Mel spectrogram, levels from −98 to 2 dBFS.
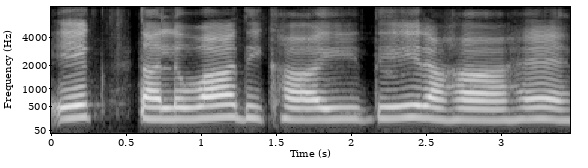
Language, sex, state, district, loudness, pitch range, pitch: Hindi, female, Madhya Pradesh, Umaria, -16 LUFS, 230-250 Hz, 235 Hz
